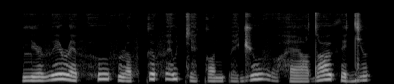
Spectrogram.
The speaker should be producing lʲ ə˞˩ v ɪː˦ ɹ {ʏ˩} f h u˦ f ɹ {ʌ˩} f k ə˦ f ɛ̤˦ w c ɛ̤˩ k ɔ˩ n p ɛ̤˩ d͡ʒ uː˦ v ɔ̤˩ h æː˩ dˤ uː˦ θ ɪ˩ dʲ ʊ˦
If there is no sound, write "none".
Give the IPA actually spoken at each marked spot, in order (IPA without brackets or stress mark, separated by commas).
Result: ɛ˩, ʌ˩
